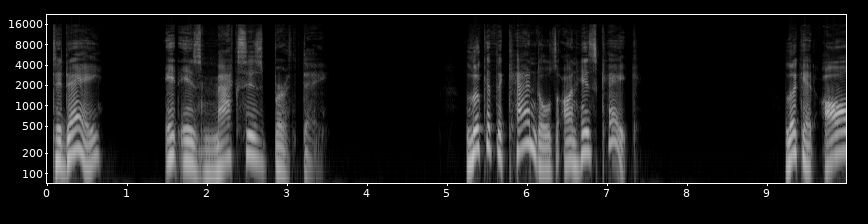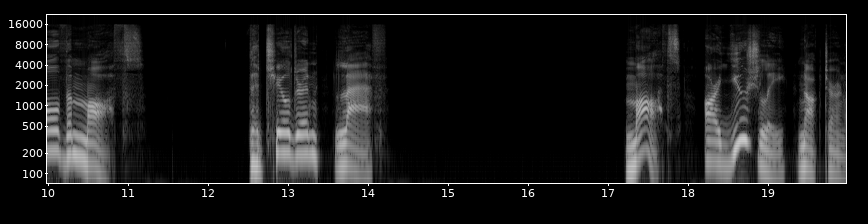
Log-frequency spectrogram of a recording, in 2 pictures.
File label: Audio American English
